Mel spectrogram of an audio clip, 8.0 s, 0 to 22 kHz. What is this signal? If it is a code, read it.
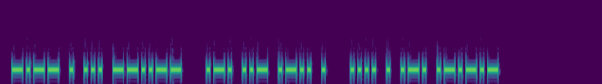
Morse code, heard as a keyed tone, about 25 wpm, 700 Hz. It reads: YES, RULE HER.
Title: Sentences from Top 1000 Words - Review Part 2 - 25wpm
